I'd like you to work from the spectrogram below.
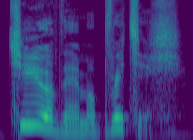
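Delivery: badly faked British accent, slightly slow; terrible British accent. Shown as a demonstration. Host jokes about the show's British cast, terrible British accent. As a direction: put on a poor British accent. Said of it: "That's a terrible accent".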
